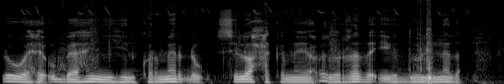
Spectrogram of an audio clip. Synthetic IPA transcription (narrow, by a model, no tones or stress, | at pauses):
lʊwɑħɑjʔʊbaːɦɐnjɪɦiːnkʰɔrmɛrɖɔwsɪlɔːħɑkʰɐmɛːjɔʕʊðʊrɐðɐ̰ʔijɞd̪uːlɪnɐðɐ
